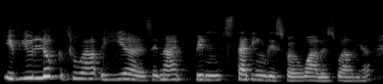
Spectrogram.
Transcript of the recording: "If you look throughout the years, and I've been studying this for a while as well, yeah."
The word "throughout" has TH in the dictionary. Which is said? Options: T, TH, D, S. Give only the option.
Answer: TH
